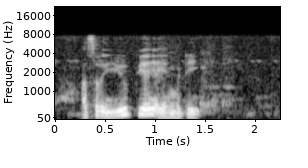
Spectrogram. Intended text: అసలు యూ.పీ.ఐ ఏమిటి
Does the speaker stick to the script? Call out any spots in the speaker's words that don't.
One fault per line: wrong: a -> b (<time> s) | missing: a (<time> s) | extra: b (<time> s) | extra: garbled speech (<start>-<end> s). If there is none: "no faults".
no faults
